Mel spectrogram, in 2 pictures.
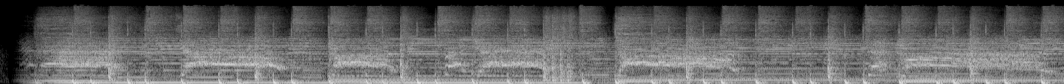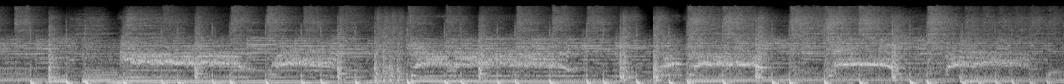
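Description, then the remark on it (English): A person stands back from the microphone and screams and yells into the air at full force over loud, dense music, the raw shouting sustained almost continuously for about twenty seconds. “I love a good uh, stand back from the mic and scream into the air.”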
